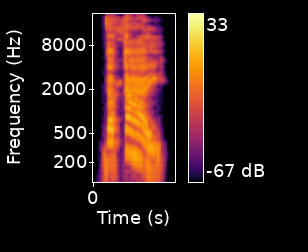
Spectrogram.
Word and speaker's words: Datei: Los sustantivos que terminan en ay o ion también hay que acentuarlos en su última sílaba. Por ejemplo, Datei, nación.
